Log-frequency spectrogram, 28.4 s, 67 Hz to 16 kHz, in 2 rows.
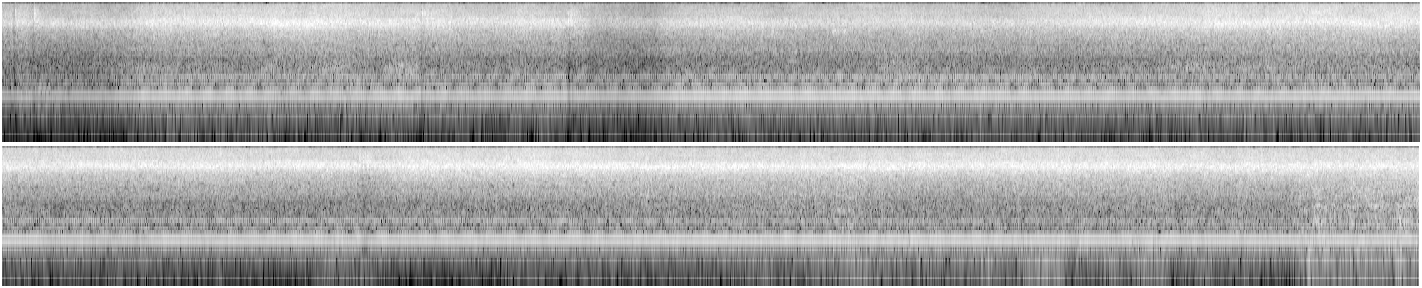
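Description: Kärcher 140-bar electric pressure washer running under load: a steady motor-pump whine with the hiss of the high-pressure water jet rinsing foam off car bodywork, dipping briefly about six seconds in.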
